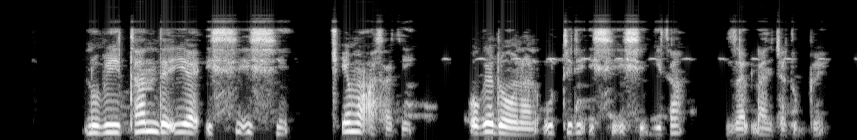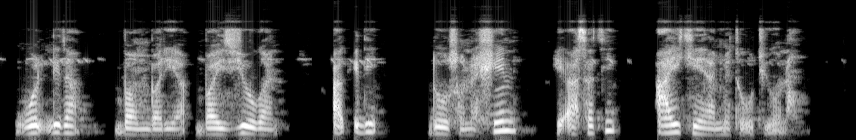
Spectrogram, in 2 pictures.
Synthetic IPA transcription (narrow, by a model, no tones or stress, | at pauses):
nʊbiːt̪ːɐnd̪ɛʔɪjɐʔɪsːɪːsːɪ | t͡ʃʼɪmɐ̰ʔɐ̰sɐt̪ɪʔɔɡɛd̪o̞ːnɐnʊt̪ːɪd̪ɪʔɪsːɪɪsːɪɡɪt̪ɐ | zɐlʔːɐnt͡ʃːɐt̪ʊpːɛ̰ | wɔlʔɪd̪ɐ | bɐmbɐɾɪjɐbɐjzːɪjo̞ːɡɐn | ɐ̰kʼːɪd̪ɪ | d̪o̞ːsɔnɐʃɪn | hɛ̰ʔɐsɐt̪ɪ | ʔɐjkʰeːnɐmːɛt̪o̰ːt̪ɪjo̰ːnɐ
